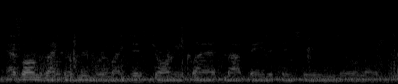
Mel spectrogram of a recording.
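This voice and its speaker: There is noticeable background noise and audible room echo as a man speaks with an American accent. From Chicago, South Side. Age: 20s. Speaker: visual artist and designer. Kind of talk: casual interview. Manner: hesitant, many fillers.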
